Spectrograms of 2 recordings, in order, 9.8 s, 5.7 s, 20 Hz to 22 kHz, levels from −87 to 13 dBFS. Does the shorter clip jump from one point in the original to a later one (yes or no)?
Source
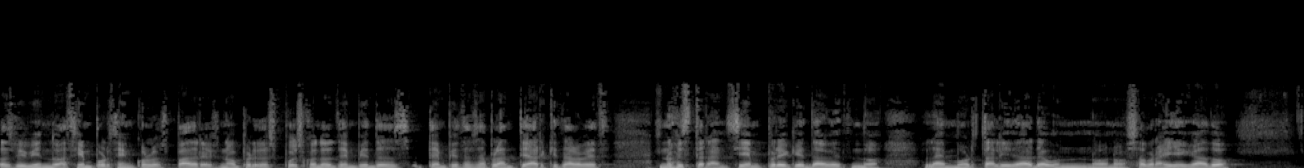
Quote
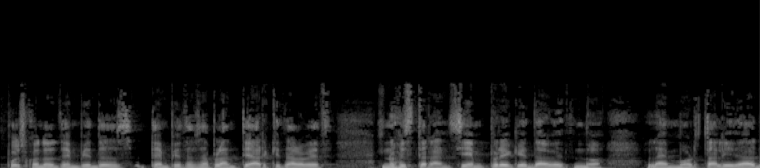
no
